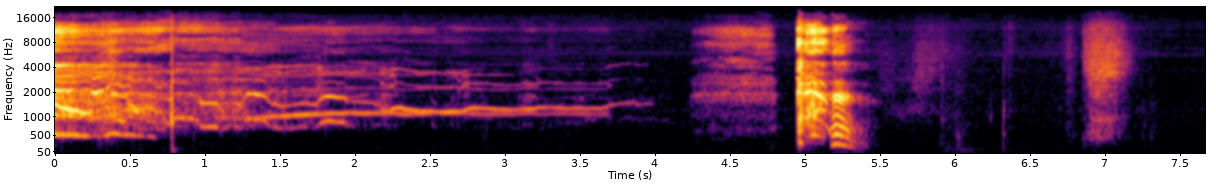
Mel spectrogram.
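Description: Drawn-out, high-pitched whistling breaths, then a burst of heavy, harsh coughs. The cough comes with audible wheezing.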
